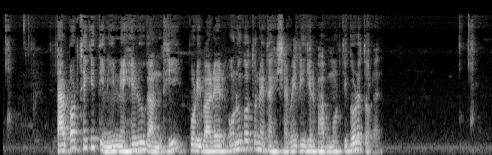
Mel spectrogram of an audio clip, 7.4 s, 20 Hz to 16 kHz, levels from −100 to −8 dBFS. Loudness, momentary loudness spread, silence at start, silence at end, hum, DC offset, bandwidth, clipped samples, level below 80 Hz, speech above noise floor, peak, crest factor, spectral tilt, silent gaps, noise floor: -25 LUFS; 8 LU; 0.1 s; 0.3 s; none; under 0.1%; 11.5 kHz; under 0.1%; -56 dBFS; 40 dB; -8 dBFS; 18 dB; -7.5 dB/octave; none; -64 dBFS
